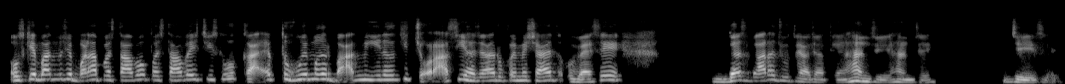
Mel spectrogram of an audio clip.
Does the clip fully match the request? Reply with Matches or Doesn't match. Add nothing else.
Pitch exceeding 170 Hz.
Matches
